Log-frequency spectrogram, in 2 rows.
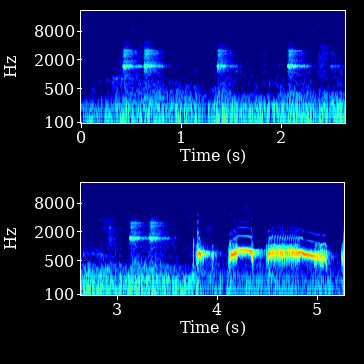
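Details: Local spotted dove in an agitated, noisy calling bout of the kuk 3 style. Faint higher chirping from another bird comes first, then loud, low, hoarse coos close the recording.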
